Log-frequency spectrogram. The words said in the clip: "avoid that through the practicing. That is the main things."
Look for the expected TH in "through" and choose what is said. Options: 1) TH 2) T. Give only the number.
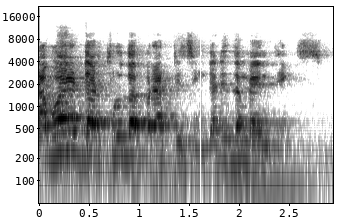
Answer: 2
